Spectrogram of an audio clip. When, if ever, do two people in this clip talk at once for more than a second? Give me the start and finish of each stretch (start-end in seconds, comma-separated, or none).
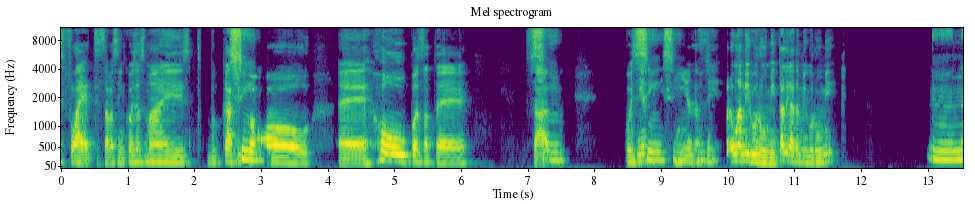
8.6-9.9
